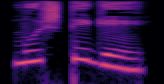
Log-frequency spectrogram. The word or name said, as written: ಮುಷ್ಟಿಗೆಯ್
